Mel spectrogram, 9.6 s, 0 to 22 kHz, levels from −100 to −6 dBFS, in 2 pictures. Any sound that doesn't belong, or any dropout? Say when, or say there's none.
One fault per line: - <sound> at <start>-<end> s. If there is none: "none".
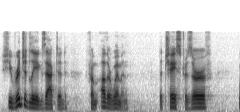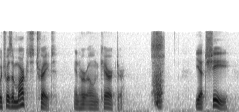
- sniff at 7.8-8.1 s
